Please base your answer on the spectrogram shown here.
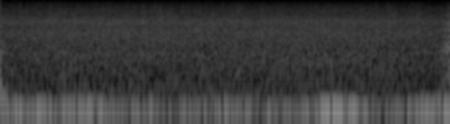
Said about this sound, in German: In den Auen das Rascheln der Pappel.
